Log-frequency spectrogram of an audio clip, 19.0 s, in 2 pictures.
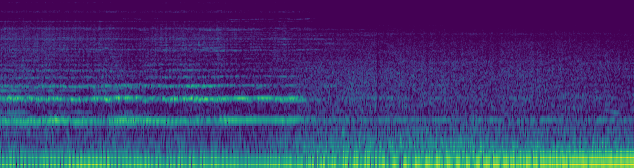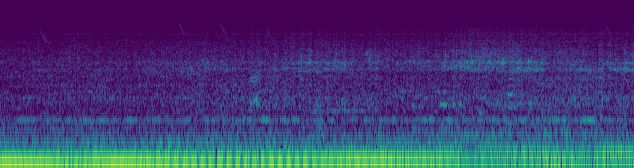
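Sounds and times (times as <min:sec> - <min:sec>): train horn: 0:00.0 - 0:05.2, 0:13.8 - 0:19.0
train rumbling: 0:00.0 - 0:19.0.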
